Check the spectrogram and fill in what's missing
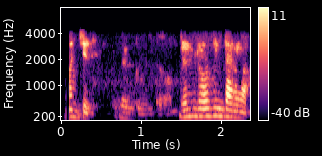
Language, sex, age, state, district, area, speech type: Telugu, female, 60+, Telangana, Hyderabad, urban, conversation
